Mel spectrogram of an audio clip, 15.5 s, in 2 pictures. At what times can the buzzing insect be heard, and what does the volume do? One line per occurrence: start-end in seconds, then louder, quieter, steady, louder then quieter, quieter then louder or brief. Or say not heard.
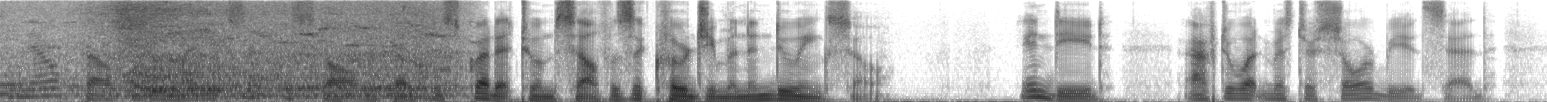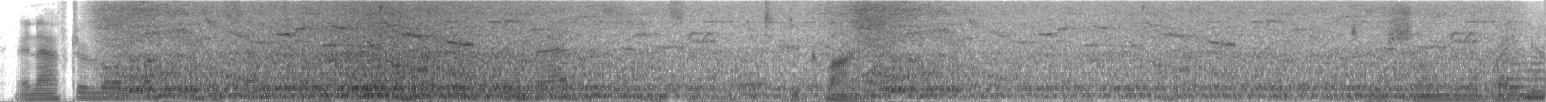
0.0-2.4 brief
8.2-15.4 quieter.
